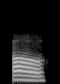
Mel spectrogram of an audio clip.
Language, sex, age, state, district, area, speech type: Manipuri, female, 60+, Manipur, Imphal East, rural, conversation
